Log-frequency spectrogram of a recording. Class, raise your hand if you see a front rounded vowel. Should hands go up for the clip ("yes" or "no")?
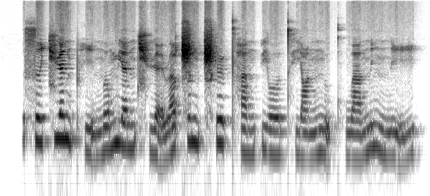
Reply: no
